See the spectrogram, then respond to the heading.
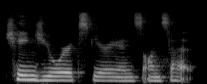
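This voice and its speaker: A woman's voice: lowish voice, steady tone, a little slow, mellow. A woman with an American accent moderating a casual interview as a journalist, informal and peppering her questions with "like". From United States. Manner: informal, frequent 'like'. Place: remote virtual event.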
